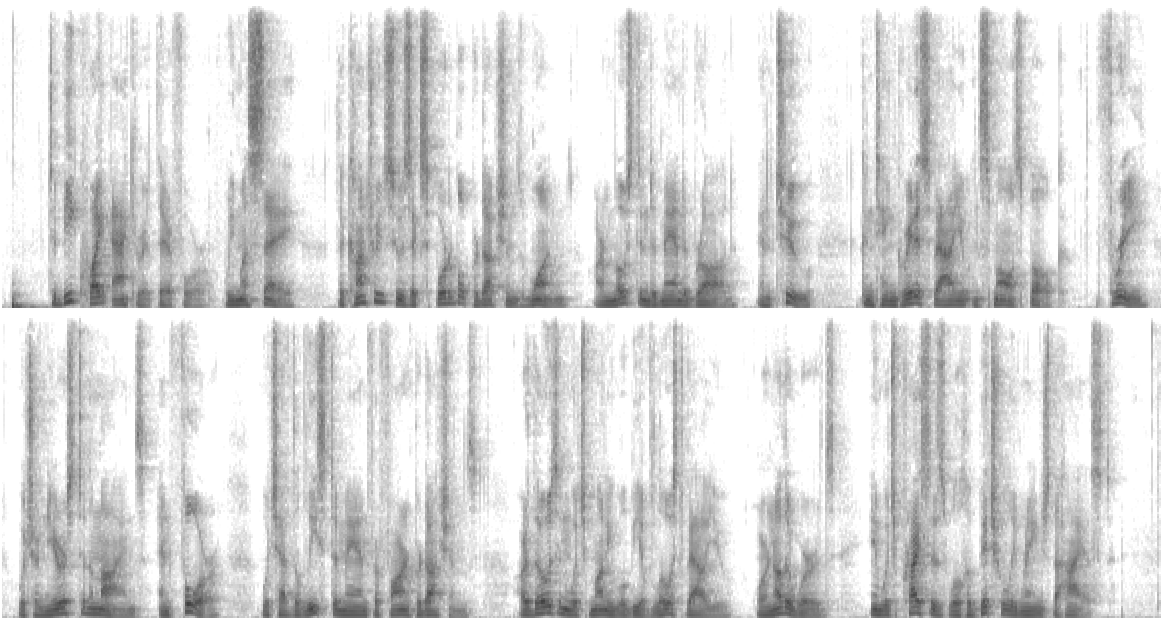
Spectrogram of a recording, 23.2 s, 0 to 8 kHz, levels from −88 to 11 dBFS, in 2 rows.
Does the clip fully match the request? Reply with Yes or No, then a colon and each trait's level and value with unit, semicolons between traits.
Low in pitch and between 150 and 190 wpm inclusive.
Yes: low, 110 Hz; average, 170 wpm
